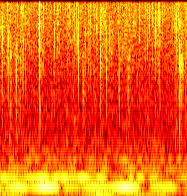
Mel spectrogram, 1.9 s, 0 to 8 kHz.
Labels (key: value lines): label: biophony, midshipman
recorder: SoundTrap 500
